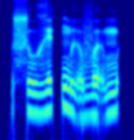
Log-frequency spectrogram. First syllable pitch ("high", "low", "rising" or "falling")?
low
